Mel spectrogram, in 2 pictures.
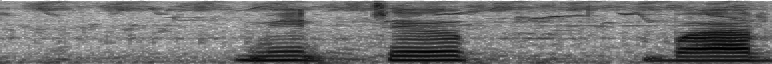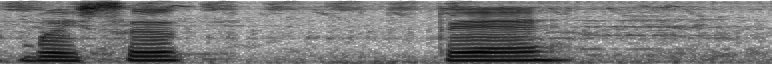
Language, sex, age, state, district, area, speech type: Santali, female, 45-60, West Bengal, Uttar Dinajpur, rural, spontaneous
